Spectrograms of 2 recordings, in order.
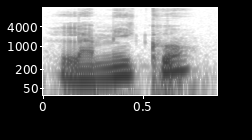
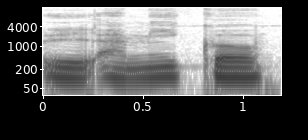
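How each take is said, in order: First: The L runs straight into the word. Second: The L is set apart from the word. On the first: The speaker calls it right. "vamos a leerlo como si fuera una sola palabra" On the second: The speaker calls it wrong. "otras combinaciones fonéticas que en realidad no están presentes aquí"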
